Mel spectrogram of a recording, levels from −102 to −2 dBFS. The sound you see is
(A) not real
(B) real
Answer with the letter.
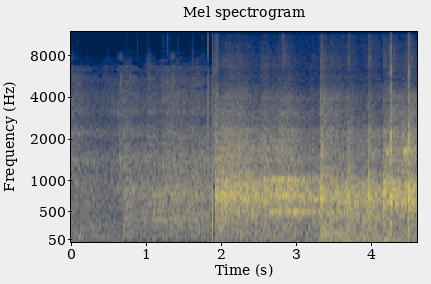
B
